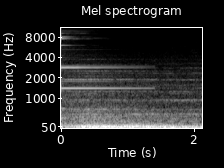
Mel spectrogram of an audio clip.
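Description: A single bell-like ding that rings out and fades over about a second and a half, over low background music.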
